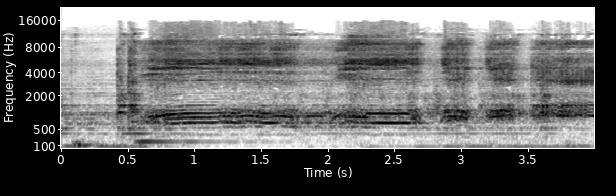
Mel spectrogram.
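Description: Yakshagana accompaniment music: a steady drone under a wavering melodic line, with a few drum strokes.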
